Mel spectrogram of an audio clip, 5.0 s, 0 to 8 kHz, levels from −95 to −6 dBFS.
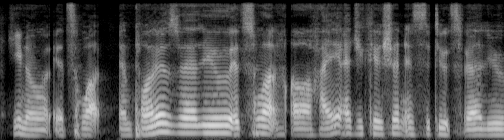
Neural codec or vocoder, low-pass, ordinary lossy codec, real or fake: codec, 44.1 kHz, 2.6 kbps, SNAC; 7.2 kHz; none; fake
